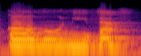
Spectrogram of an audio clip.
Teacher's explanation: la palabra comunidad tiene la sílaba tónica al final de la palabra por lo tanto es aguda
